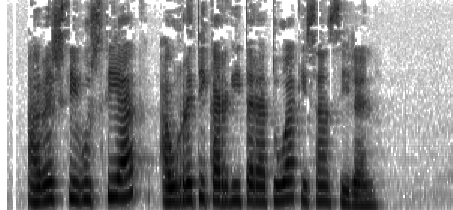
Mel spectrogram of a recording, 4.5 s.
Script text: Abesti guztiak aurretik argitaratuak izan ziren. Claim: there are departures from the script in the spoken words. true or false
false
